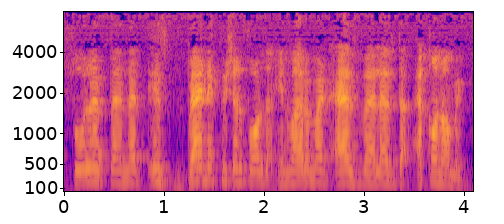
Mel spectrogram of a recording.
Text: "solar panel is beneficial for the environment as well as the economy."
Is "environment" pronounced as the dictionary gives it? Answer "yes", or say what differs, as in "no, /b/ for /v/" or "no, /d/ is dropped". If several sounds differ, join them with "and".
yes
